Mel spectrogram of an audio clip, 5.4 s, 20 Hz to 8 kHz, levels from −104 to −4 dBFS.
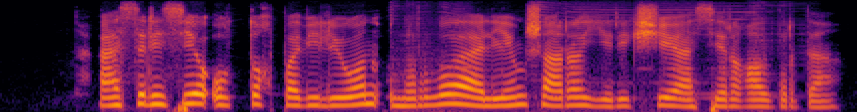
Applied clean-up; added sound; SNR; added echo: neural separator model SepFormer DNS4.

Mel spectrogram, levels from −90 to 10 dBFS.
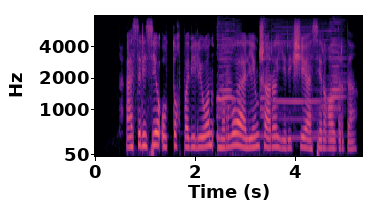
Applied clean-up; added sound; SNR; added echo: none; Harmonica; 11 dB; none.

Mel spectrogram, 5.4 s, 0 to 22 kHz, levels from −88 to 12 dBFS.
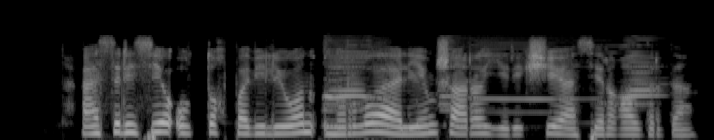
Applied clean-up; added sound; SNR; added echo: classical method spectral subtraction.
